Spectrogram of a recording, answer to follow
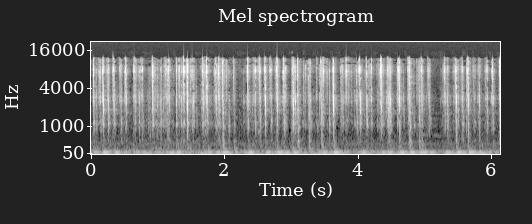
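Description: Keyboard typing clicks as a search query is typed out: quick, irregular taps, several a second, with brief pauses about two and five seconds in.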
